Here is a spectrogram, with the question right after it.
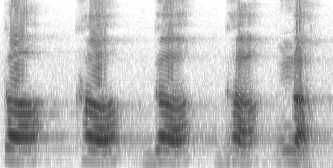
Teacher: इनको बोलते समय जो वायु है वो कंठ को छूकर बाहर निकलती है, अतः ये कंठव्य व्यंजन कहलाते हैं।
